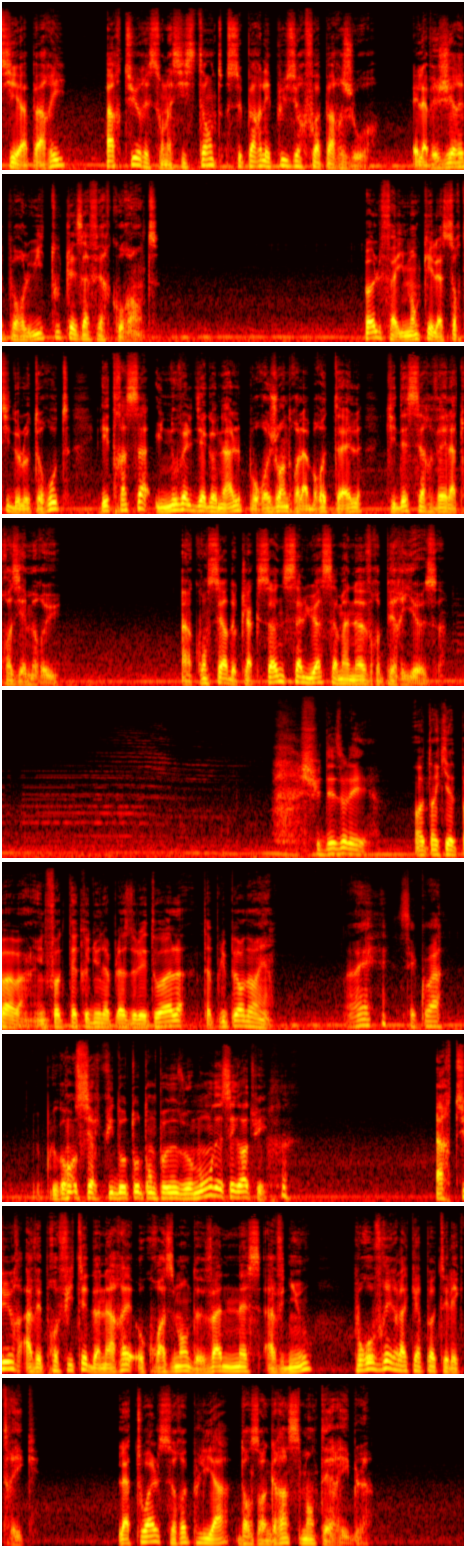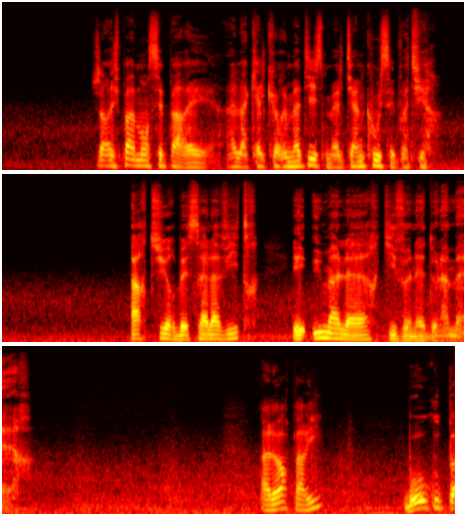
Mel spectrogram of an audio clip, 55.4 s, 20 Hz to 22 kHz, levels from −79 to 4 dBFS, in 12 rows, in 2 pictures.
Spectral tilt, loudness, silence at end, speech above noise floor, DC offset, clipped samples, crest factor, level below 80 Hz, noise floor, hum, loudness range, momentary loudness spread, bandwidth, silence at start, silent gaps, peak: -5 dB/octave; -21 LUFS; 0 s; 33 dB; under 0.1%; under 0.1%; 20 dB; -44 dBFS; -54 dBFS; none; 7 LU; 23 LU; 19 kHz; 0 s; none; -2 dBFS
